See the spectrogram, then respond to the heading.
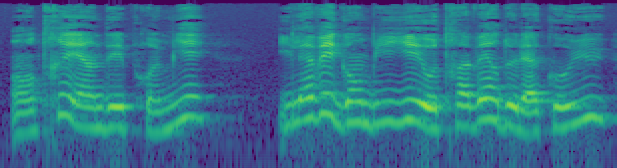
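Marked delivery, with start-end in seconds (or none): none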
